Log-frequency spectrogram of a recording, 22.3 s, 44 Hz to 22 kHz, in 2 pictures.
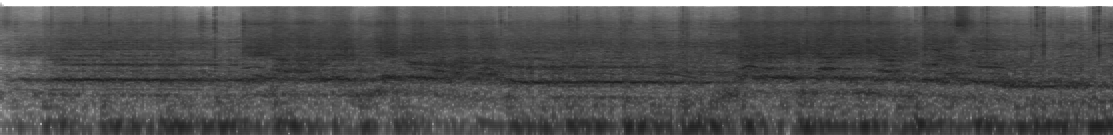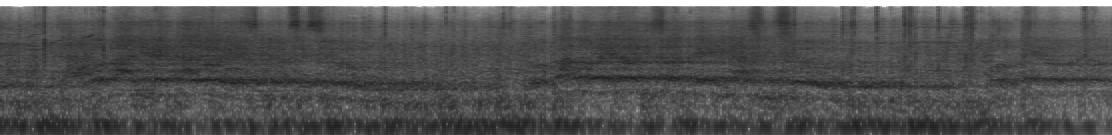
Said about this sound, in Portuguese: A música que a torcida do River Plate cantou em 2015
